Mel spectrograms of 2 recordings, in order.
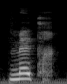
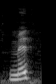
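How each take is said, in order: First: The word ends with an 'r' sound. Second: The word ends without an 'r' sound. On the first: This is the standard form. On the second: This is the regional form.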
